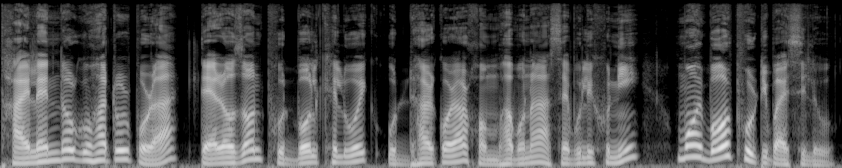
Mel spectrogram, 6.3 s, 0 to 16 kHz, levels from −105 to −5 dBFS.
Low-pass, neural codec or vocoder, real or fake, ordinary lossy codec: 14.4 kHz; none; real; none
